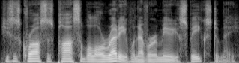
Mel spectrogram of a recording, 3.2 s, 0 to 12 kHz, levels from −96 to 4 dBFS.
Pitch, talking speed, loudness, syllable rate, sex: 105 Hz, 205 wpm, -17 LUFS, 6.2 syllables/s, male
